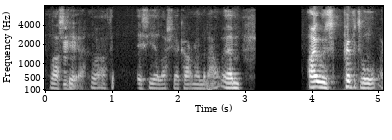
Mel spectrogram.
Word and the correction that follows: pivotal: I can't say this word. Pivotal. – You're adding an extra syllable in there.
